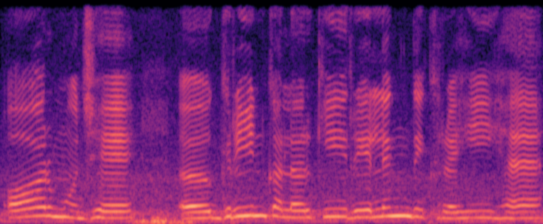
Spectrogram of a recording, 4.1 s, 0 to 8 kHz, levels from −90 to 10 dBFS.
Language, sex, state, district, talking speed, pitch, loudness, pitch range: Hindi, female, Odisha, Malkangiri, 145 wpm, 245 Hz, -14 LUFS, 225-280 Hz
